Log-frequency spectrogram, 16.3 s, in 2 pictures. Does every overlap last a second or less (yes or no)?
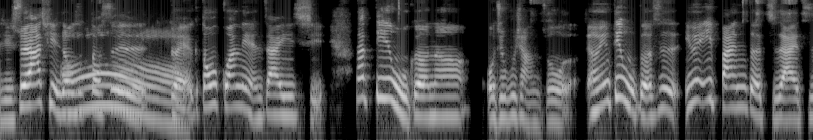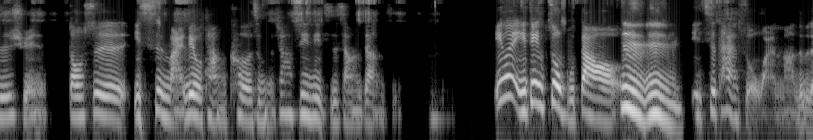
no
